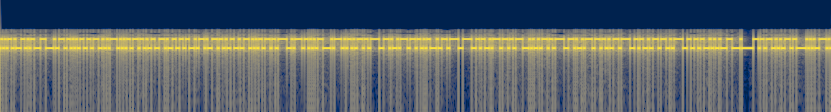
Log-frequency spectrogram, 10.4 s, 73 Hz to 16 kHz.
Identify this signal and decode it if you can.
RTTY, about 45.45 baud. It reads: SUBMARINES WHICH WAS TERMED THE BATTLE OF THE ATLANTIC. NAVY
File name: fsk850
